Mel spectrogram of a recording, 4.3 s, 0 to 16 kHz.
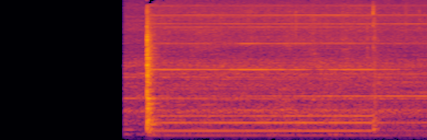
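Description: About a second of silence, then a sharp click and a CTC desktop 3D printer running with a steady hum of several pitched tones, which shift slightly near the end.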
